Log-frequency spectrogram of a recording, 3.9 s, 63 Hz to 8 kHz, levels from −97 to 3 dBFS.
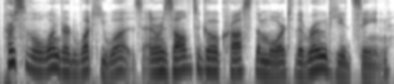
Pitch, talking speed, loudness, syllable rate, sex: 130 Hz, 275 wpm, -19 LUFS, 6.5 syllables/s, male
